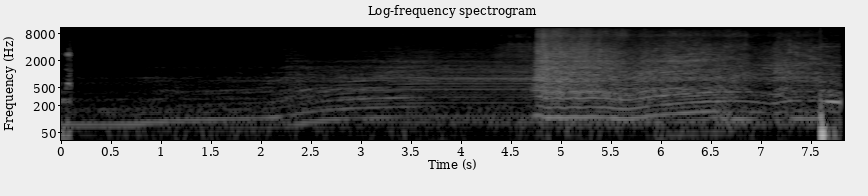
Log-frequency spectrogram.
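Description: A vintage drag race car accelerates down Byron Dragway, its engine note rising through the gears, catching and climbing again, then surging louder and rougher at full throttle.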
